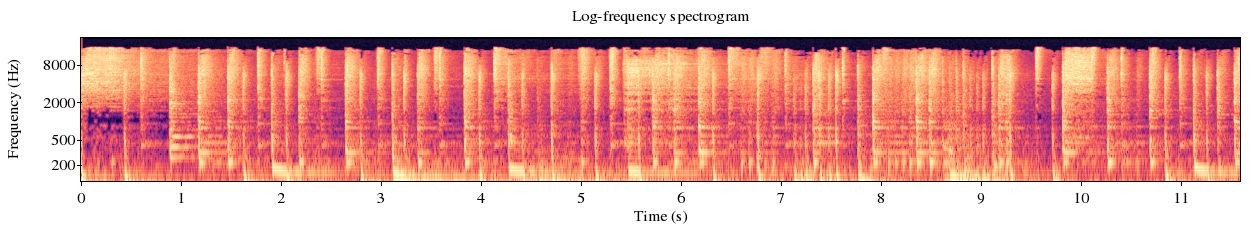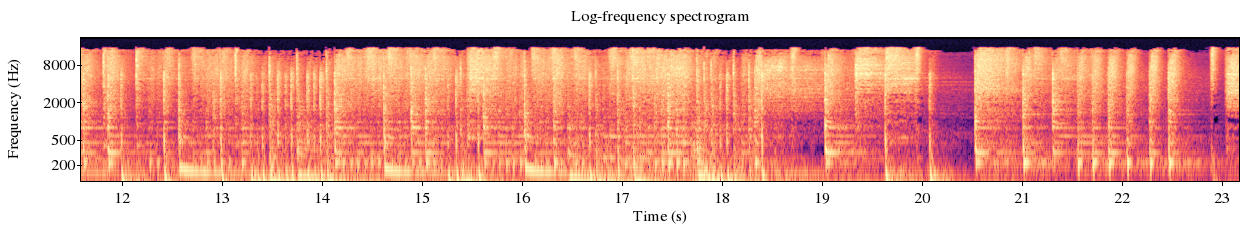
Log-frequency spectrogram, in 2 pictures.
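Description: A drum kit (bass drum, suspended cymbals, tom-toms, snare and hi-hat) plays a steady, busy groove throughout, with crisp cymbal and hi-hat hits over punchy kick and tom strokes, loud with no talking.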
